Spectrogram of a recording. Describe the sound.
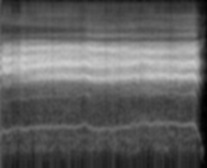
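A voice imitates a woman's screech: one loud, shrill, piercing note held steadily for over two seconds before cutting off abruptly, with no talking around it.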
